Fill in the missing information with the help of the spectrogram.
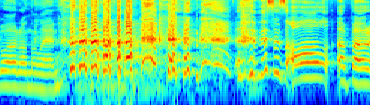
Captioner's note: laughing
